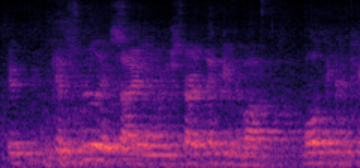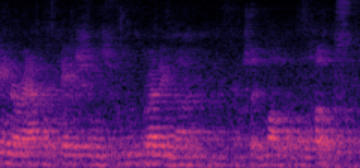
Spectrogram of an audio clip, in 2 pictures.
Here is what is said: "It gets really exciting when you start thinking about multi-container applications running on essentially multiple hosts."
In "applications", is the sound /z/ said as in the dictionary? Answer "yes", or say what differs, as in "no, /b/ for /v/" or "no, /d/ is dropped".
yes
